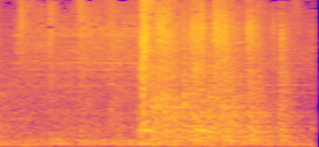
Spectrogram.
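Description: A short laugh about a second in, over background music.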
